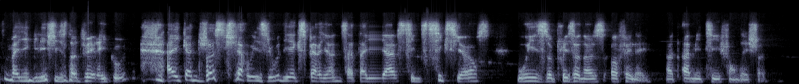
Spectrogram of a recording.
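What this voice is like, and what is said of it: French accent. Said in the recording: “I speak with my French accent.”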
